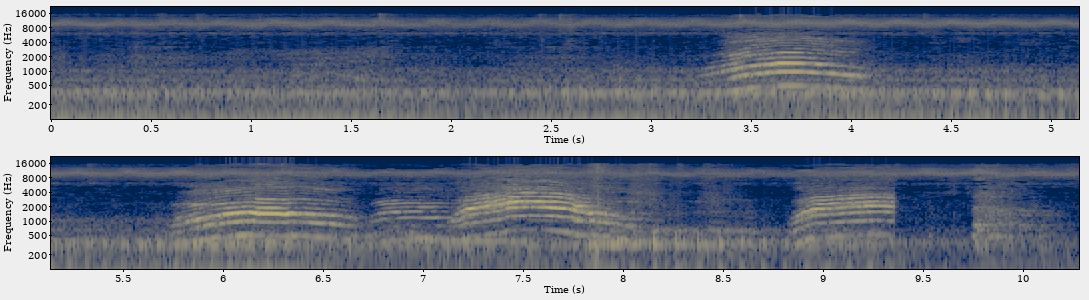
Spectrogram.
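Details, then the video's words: Cats fighting over a female: a run of wavering, arched yowls with rich harmonics, rising then falling, in four bursts from mid-clip onward, two of them overlapping, over a steady low rumble. "suara kucing berantem rebut janda"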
